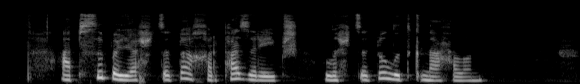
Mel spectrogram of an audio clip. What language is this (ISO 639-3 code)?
abk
